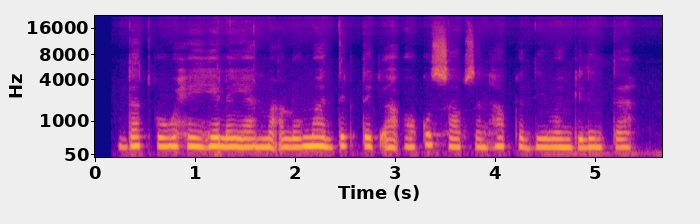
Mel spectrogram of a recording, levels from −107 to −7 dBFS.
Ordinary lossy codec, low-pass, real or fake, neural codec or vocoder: none; none; fake; vocoder, 44.1 kHz, 128 mel bands every 512 samples, BigVGAN v2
